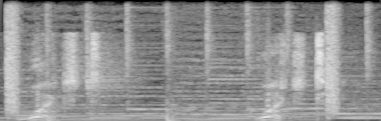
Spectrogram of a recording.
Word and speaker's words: watched: The sound is ch. So when we add ed, we pronounce as watched. Try to pronounce as t.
